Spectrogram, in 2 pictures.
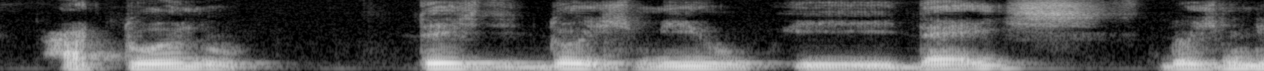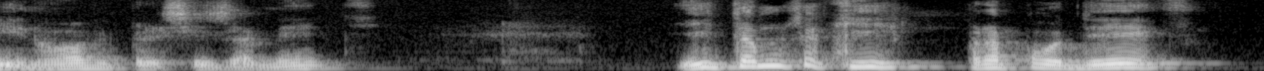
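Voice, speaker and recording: Very slowly, a man talks with vocal fry and a dark, mellow tone while his pitch swings very widely. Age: 80s+. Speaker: business executive. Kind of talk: interview.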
